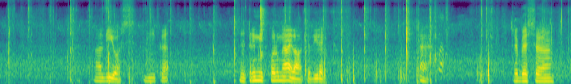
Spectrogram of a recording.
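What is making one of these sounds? Wooden hive parts click and knock softly as they are handled.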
